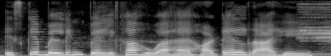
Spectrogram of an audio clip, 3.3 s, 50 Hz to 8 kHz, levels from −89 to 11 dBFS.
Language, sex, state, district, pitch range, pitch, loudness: Hindi, female, Jharkhand, Ranchi, 235-295 Hz, 255 Hz, -15 LUFS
